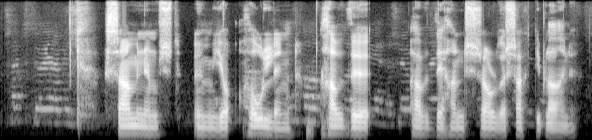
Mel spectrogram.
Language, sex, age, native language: Icelandic, male, 11, Icelandic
